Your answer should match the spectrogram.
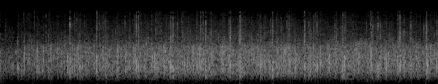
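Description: applause

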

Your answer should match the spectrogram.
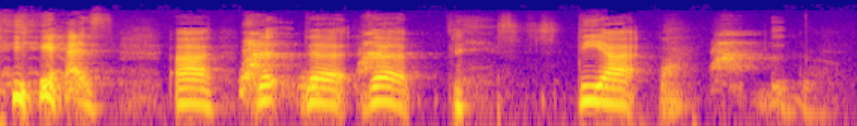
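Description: dog barking and whimpering

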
